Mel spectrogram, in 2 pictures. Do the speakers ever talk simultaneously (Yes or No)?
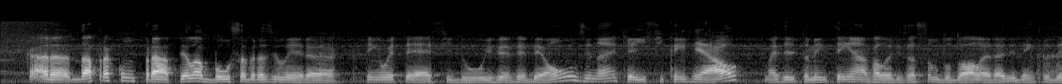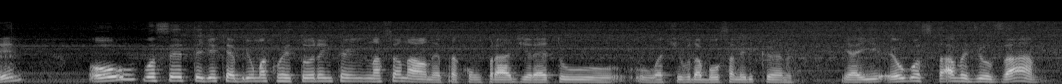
No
